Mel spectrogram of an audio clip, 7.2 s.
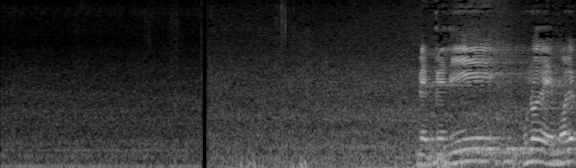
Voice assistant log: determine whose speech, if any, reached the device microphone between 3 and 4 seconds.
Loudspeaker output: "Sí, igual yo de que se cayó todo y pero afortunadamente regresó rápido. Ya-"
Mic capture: neither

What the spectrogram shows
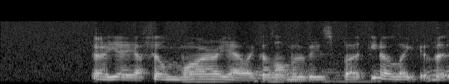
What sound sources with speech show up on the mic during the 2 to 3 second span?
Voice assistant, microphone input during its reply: both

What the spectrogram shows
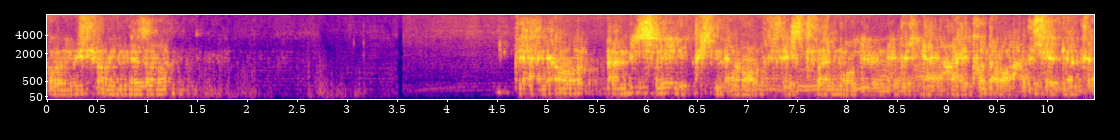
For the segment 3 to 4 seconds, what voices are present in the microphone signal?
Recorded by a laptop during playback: neither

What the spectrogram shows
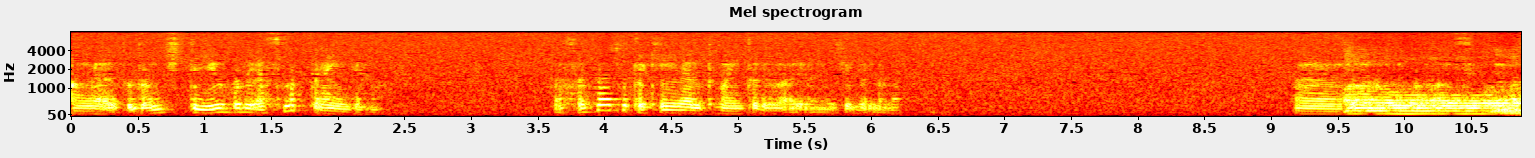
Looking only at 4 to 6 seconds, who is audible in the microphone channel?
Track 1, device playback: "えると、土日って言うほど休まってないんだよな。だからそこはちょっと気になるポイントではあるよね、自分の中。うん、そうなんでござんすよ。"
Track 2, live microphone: echo only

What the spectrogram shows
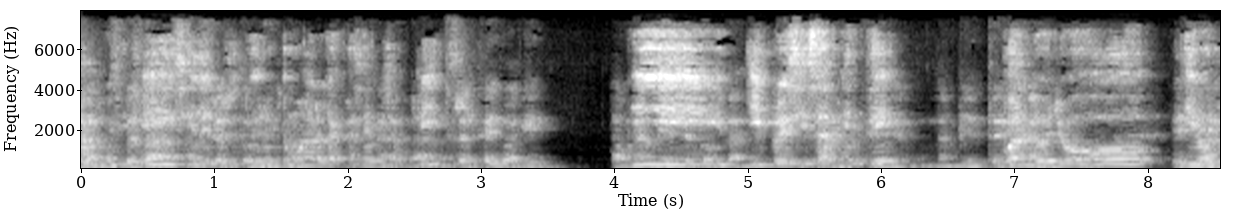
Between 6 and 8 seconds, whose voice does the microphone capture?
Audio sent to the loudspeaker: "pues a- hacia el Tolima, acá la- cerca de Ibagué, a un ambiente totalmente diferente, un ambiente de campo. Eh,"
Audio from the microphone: both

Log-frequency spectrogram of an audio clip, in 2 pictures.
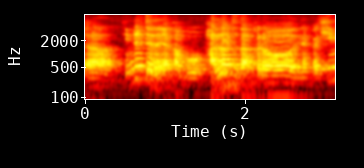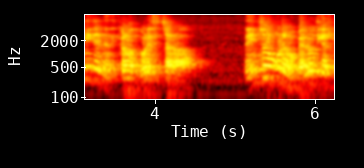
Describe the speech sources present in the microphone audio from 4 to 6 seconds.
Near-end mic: echo only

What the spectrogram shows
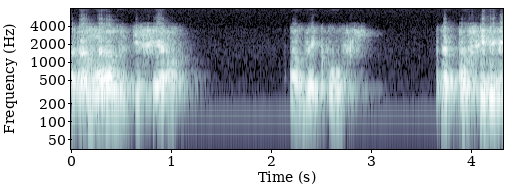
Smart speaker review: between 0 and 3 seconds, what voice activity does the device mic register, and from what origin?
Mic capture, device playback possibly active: echo only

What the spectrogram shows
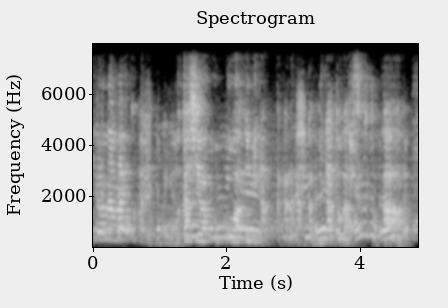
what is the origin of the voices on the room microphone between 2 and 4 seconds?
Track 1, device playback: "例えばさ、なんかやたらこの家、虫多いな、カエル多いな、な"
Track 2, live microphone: both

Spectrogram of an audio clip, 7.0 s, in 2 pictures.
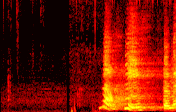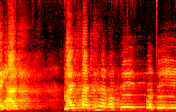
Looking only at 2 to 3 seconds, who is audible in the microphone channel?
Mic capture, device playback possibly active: echo only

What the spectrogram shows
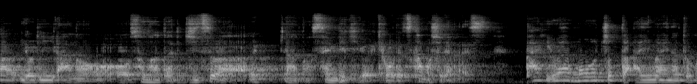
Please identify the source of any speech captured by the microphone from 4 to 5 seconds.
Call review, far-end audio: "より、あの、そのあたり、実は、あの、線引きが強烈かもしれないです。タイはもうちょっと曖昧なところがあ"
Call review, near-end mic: echo only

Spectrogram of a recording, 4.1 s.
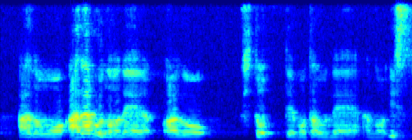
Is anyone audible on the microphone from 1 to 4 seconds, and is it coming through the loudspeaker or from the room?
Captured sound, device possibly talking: echo only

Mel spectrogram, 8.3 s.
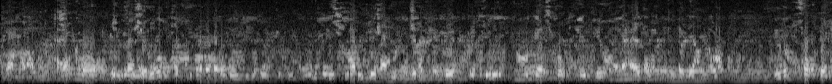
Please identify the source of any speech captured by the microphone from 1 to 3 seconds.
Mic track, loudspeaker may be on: both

